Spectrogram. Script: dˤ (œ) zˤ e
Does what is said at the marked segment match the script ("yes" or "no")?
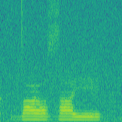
yes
